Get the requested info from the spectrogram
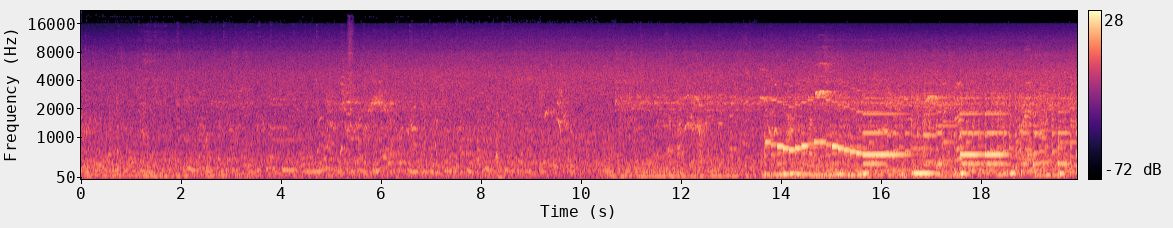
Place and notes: Wyspa Sobieszewska, Gdańsk, Poland - Grajace automaty
Grajace automaty rec. Rafał Kołacki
